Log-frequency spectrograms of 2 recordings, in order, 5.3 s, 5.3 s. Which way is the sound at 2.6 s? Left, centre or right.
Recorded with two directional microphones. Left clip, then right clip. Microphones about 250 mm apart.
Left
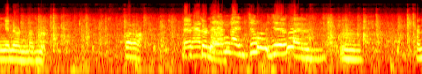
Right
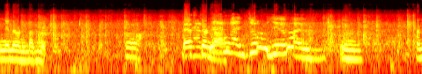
Centre.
